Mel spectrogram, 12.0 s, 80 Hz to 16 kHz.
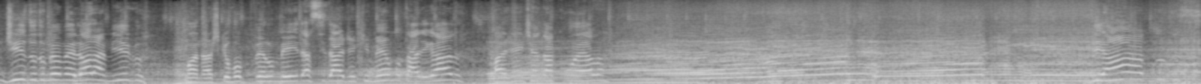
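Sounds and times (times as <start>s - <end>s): motorcycle engine accelerating: 0.0s - 12.0s
wind rushing over microphone: 2.6s - 12.0s.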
